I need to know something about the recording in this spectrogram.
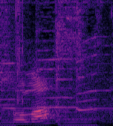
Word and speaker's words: Solas: I wanna say this name is Solas, but I feel like you have to say it how, you know, it's spelled, so Solas.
